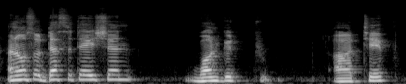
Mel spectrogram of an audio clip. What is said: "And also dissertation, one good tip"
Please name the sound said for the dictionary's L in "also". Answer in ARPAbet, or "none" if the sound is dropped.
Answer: L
